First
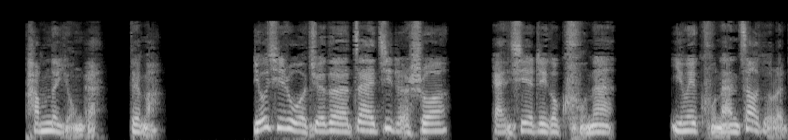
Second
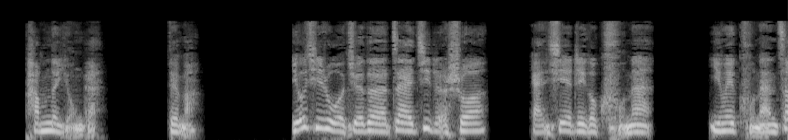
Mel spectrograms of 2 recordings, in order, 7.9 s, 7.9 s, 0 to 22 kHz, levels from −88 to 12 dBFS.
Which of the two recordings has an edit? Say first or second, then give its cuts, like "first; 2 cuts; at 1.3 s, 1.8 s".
first; 1 cut; at 1.2 s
